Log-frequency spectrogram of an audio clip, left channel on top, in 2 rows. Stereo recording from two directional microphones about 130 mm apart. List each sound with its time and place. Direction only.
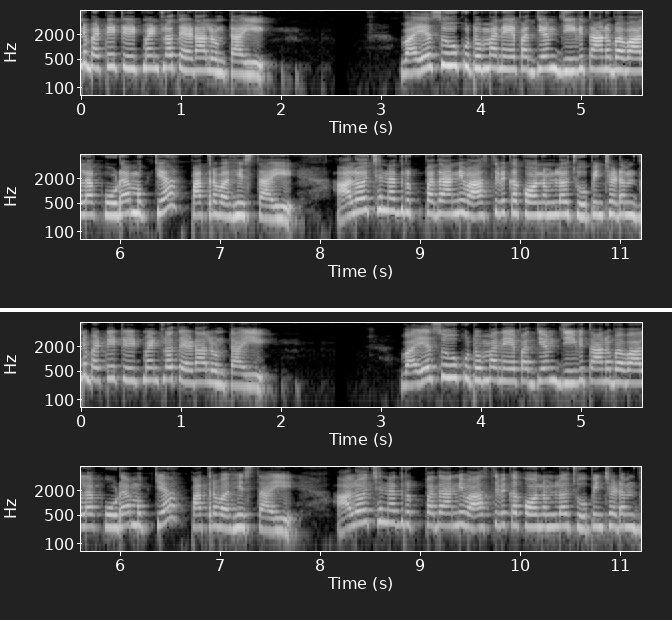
0.0 s a woman's voice: 25° left (ahead or behind)
3.2 s a woman's voice: 25° left (ahead or behind)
